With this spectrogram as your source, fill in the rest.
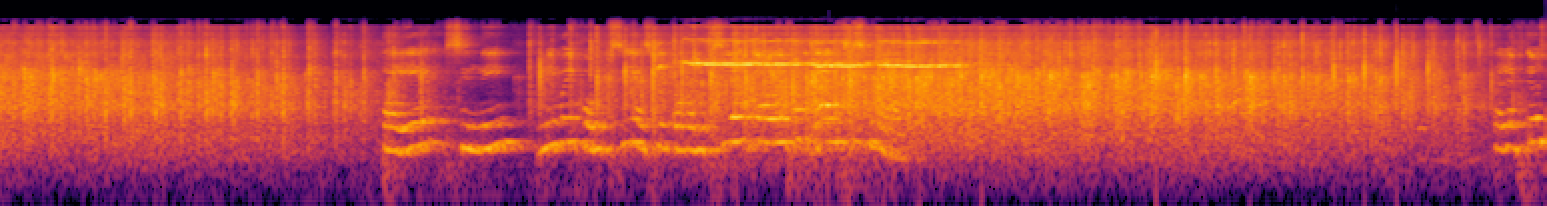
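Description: A large group claps steadily in a big echoing hall.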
